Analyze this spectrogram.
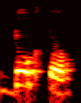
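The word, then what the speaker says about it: doktor: І доктор. Доктор. Доктор на передостанній.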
